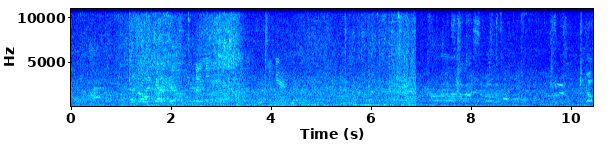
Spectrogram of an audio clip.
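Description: Busy city street ambience: passing pedestrians talking and chatting over a steady low rumble of road traffic.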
